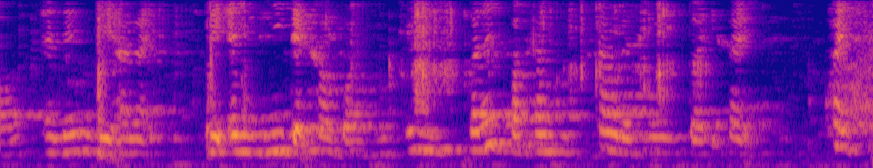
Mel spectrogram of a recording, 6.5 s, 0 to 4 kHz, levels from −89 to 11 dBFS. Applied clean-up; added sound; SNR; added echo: classical method WPE with log-MMSE.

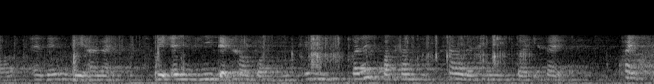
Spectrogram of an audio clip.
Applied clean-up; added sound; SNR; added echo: none; Mechanisms; 11 dB; reverberation time 2.5 s.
